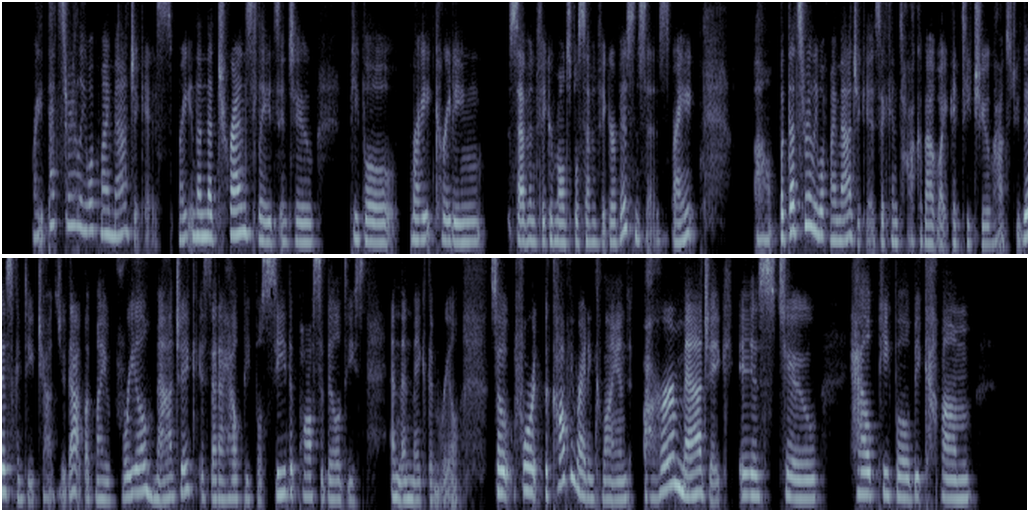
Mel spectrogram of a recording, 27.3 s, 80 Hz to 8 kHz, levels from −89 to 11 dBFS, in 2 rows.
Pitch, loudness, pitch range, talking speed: 190 Hz, -29 LUFS, 175-225 Hz, 170 wpm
